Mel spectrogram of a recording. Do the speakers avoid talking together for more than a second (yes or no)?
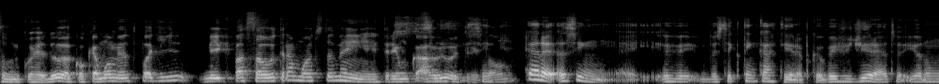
no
